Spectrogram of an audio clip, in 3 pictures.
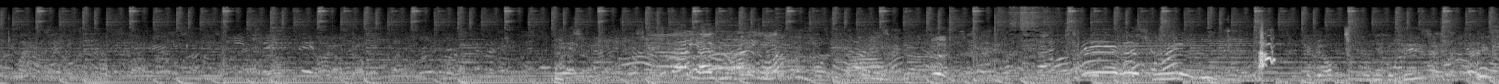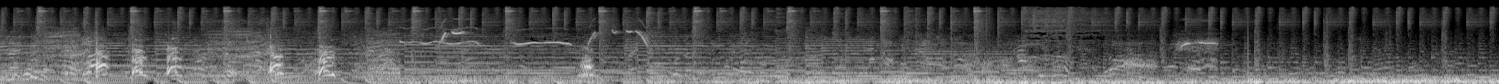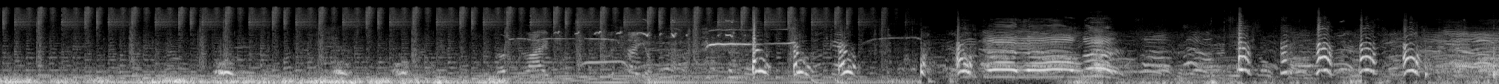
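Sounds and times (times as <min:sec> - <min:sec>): music with held notes: 0:00.0 - 0:39.1
dog barking: 0:12.6 - 0:12.8, 0:15.9 - 0:16.8, 0:17.7 - 0:18.4, 0:20.8 - 0:21.0, 0:32.2 - 0:32.4, 0:37.5 - 0:38.6, 0:39.5 - 0:39.8, 0:42.4 - 0:44.2.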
